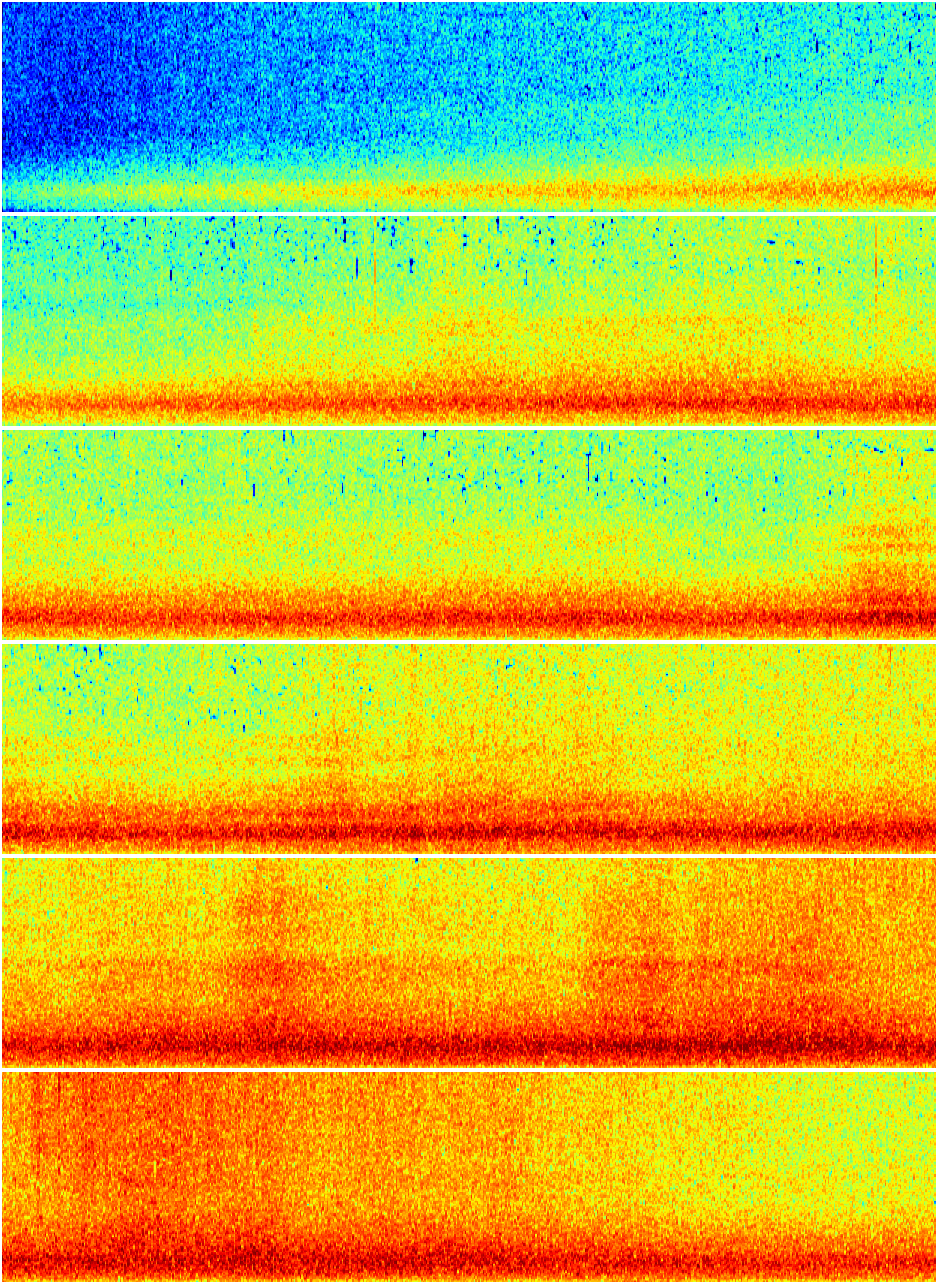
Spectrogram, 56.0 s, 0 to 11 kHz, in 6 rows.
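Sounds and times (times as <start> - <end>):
steady rushing noise: 24.3 - 56.0.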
